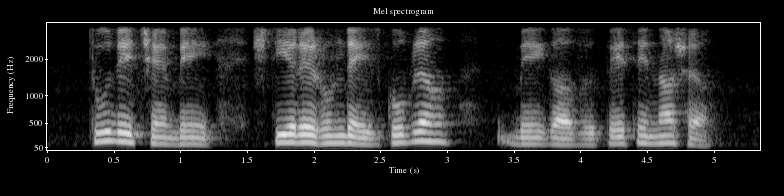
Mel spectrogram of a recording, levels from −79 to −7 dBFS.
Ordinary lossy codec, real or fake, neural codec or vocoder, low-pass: none; fake; codec, 16 kHz in and 24 kHz out, 1 kbps, XY-Tokenizer; 3.6 kHz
